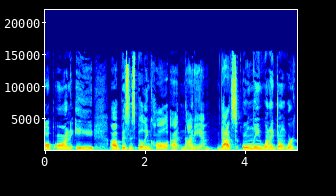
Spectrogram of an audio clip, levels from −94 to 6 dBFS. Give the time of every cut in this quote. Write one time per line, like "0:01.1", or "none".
none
